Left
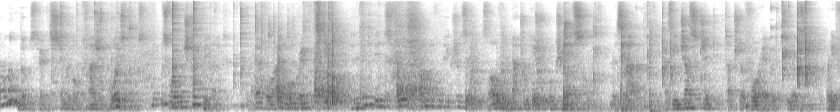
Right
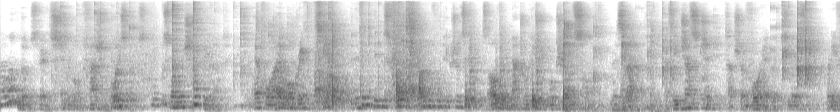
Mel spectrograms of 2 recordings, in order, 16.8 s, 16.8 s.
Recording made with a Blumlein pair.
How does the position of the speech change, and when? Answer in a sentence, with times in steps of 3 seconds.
In this clip you hear the speech on the left from 0 s, in the centre from 3 s, on the right from 6 s, in the centre from 9 s and on the left from 12 s.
